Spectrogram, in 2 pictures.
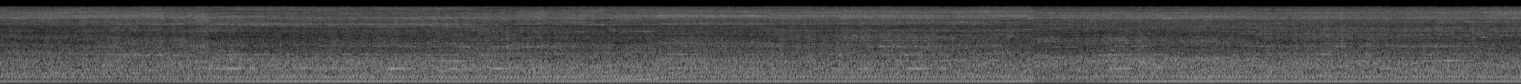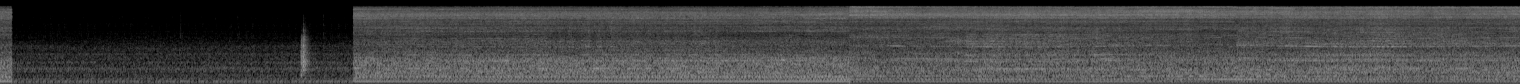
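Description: Wood-Mizer LT15 WIDE band sawmill running, its band blade crosscutting through an upright red cedar log to slice off a round cookie: a steady engine hum under the hiss of the blade in the wood. Midway it drops to a much quieter stretch of about three seconds, with a single click, before the sawing resumes.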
